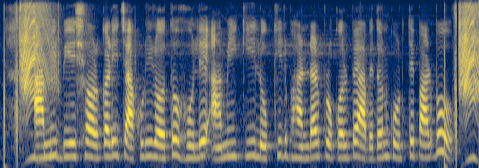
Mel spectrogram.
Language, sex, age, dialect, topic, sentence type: Bengali, female, 25-30, Rajbangshi, banking, question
